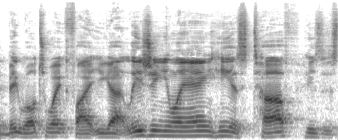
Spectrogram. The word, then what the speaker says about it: Li Jingliang: Li Jingliang.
